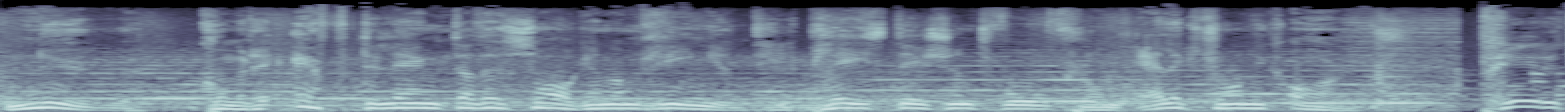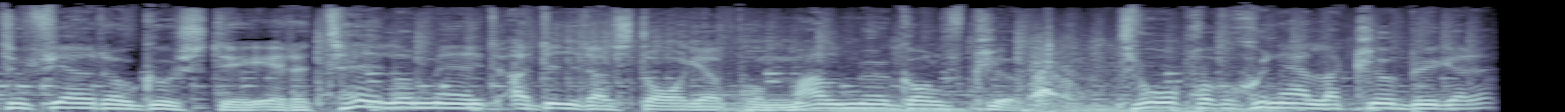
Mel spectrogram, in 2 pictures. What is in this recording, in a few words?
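Swedish commercial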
